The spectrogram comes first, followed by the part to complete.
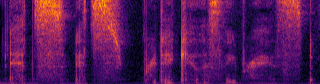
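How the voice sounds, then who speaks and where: Speaking at a measured pace in a pushed, bright voice, a woman streamer chats casually in an ASMR livestream, thinking aloud right up against a close microphone set up for ASMR.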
